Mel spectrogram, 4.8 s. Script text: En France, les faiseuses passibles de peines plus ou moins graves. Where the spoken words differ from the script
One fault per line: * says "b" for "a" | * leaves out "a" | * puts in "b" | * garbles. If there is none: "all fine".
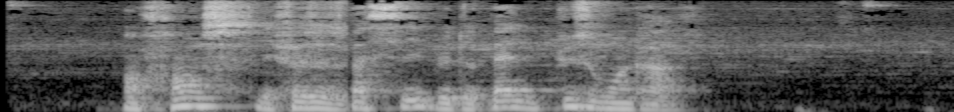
all fine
